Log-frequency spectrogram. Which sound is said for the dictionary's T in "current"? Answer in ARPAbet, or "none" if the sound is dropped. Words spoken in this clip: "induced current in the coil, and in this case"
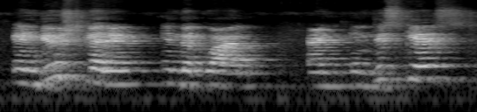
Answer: none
